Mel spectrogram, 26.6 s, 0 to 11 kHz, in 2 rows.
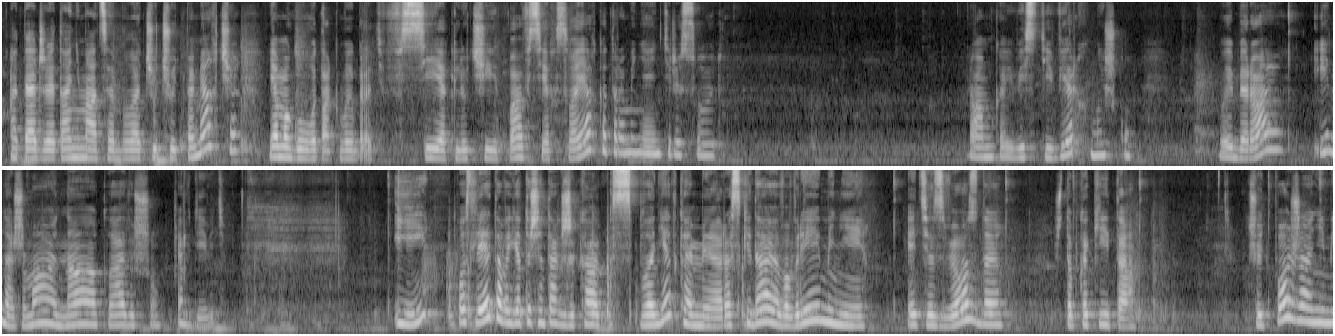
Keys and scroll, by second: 15.1 F9.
